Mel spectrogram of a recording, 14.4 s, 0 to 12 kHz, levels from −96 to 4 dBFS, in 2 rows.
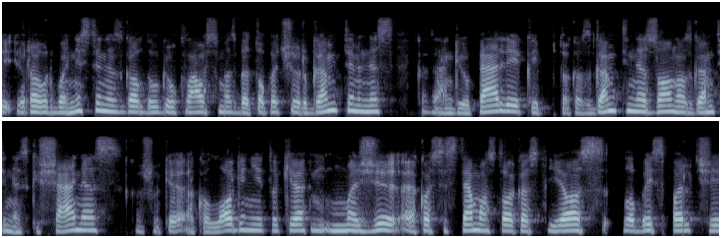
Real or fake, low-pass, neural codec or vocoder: fake; 7.2 kHz; codec, 16 kHz, 16 kbps, FunCodec, trained on LibriTTS, 50 frames a second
